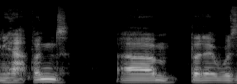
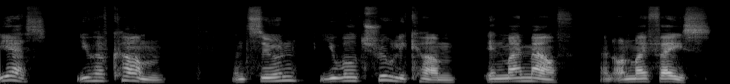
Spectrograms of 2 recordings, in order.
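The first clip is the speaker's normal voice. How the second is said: high, put-on woman's voice; 6 semitones higher than usual. Acting out an imagined woman waiting at the end of the clues: voicing an imagined woman, not deep. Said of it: "not in a deep voice, she says".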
